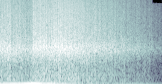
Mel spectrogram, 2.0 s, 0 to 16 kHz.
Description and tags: a synthetic sounding lighting strike created with the Bristol Moog Mini emulation and slightly post processed in Audacity.
There are 3 different ones to add some variations.
striking, lightning, sound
